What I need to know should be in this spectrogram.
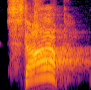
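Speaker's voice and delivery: high, loud panicked shout; desperate yell. Acted. Big Anthony yelling at the overflowing pot. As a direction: yell it as the pasta swamps you. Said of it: "yelled Big Anthony".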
